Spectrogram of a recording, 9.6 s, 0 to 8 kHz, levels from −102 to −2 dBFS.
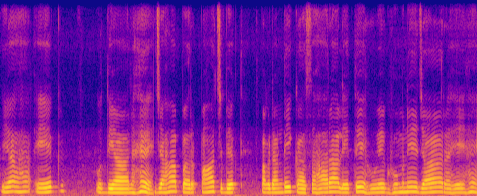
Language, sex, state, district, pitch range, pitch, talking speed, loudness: Hindi, male, Bihar, Madhepura, 165-190 Hz, 170 Hz, 105 wpm, -15 LUFS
